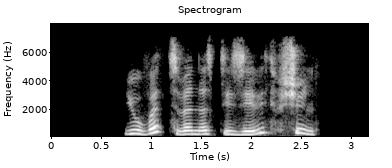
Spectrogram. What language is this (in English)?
Kabyle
